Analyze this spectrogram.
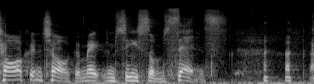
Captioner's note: laughing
